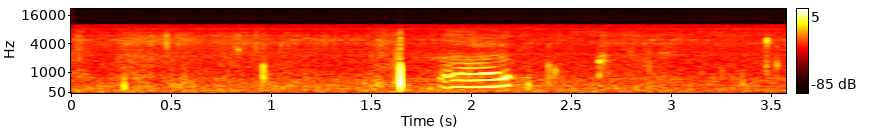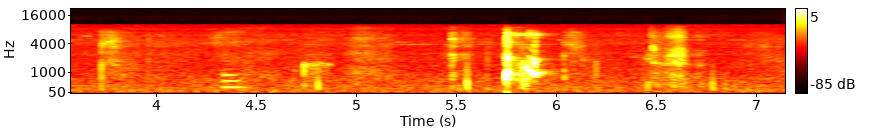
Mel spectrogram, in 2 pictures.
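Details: Hiccups in a small child: brief, sharp, repeated catches of breath with soft babbling in a quiet room.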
